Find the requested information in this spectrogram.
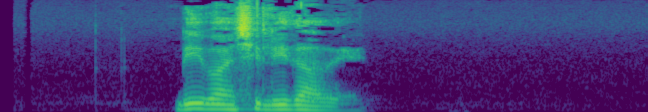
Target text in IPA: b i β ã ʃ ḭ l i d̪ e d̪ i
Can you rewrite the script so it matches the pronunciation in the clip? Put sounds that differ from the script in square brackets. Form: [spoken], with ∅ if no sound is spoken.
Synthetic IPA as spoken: b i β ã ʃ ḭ l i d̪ [a] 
